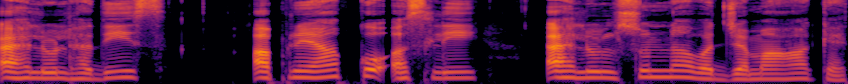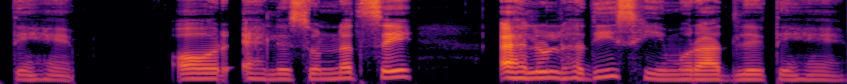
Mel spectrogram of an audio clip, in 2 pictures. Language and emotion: Urdu, neutral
